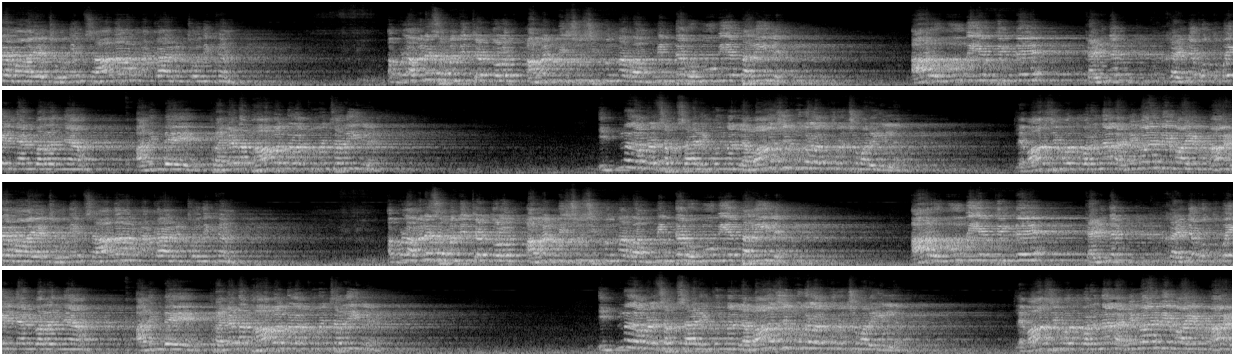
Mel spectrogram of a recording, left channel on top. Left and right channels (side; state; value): right; noise; rumble, 22 dB below the sound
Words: ചോദ്യം സാധാരണക്കാരൻ ചോദിക്കണം. അപ്പോൾ അവനെ സംബന്ധിച്ചിടത്തോളം അവൻ വിശ്വസിക്കുന്ന റബ്ബിന്റെ റുബൂബിയത്ത് അറിയില്ല. ആ റുബൂബിയത്തിന്റെ കഴിഞ്ഞ ഖുത്ബയിൽ ഞാൻ പറഞ്ഞ അതിന്റെ പ്രകടഭാവങ്ങളെ കുറിച്ച് അറിയില്ല. ഇന്ന് നമ്മൾ സംസാരിക്കുന്ന ലവാസിമുകളെ കുറിച്ചും അറിയില്ല. ലവാസിം എന്ന് പറഞ്ഞാൽ അനിവാര്യമായും ആ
